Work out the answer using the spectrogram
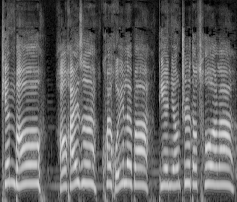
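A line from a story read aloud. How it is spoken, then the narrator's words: Calling out. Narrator (Chinese): 大友和腊梅对着金光里的小孩喊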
